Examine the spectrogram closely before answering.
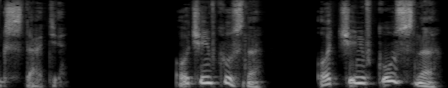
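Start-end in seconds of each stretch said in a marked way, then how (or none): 1.7-4.4 put-on high child voice, mouth full. A narrator's reading. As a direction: talk through a mouthful of fruit. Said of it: "с полным ртом говорил мальчик".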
